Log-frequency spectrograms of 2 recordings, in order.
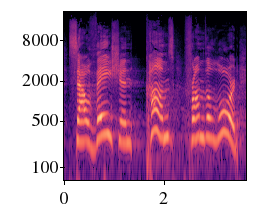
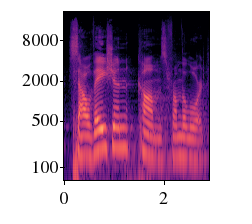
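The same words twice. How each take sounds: First: It is said loudly and excitedly, like an exclamation. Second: It is said plainly, without much energy.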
